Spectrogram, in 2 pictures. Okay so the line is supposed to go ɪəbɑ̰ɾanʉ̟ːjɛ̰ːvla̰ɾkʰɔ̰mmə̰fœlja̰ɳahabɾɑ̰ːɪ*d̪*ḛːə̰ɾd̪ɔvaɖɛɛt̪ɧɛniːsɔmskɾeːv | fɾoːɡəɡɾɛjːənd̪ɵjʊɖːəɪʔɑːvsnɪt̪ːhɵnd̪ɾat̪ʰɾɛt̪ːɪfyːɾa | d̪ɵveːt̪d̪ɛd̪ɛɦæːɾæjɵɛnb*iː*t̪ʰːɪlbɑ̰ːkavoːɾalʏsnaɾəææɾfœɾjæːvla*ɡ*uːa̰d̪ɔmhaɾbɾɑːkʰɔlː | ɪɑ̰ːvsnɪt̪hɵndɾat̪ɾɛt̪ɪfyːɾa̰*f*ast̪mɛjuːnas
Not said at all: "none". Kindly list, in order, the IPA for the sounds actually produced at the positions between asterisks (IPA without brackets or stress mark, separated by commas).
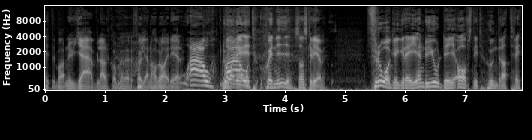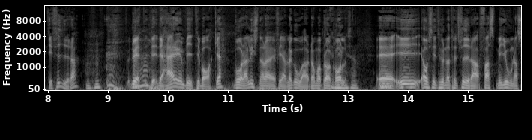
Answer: d̪, iː, ɡ, f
